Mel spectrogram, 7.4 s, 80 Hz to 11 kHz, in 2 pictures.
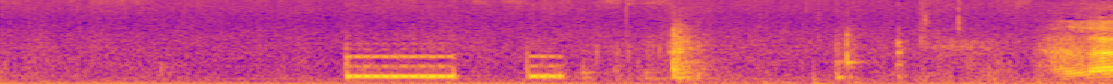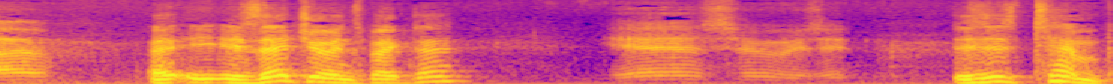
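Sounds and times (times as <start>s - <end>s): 
low hum: 0.0s - 7.4s
telephone ringing tone down the line: 1.2s - 2.0s
speech: 3.7s - 7.4s.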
